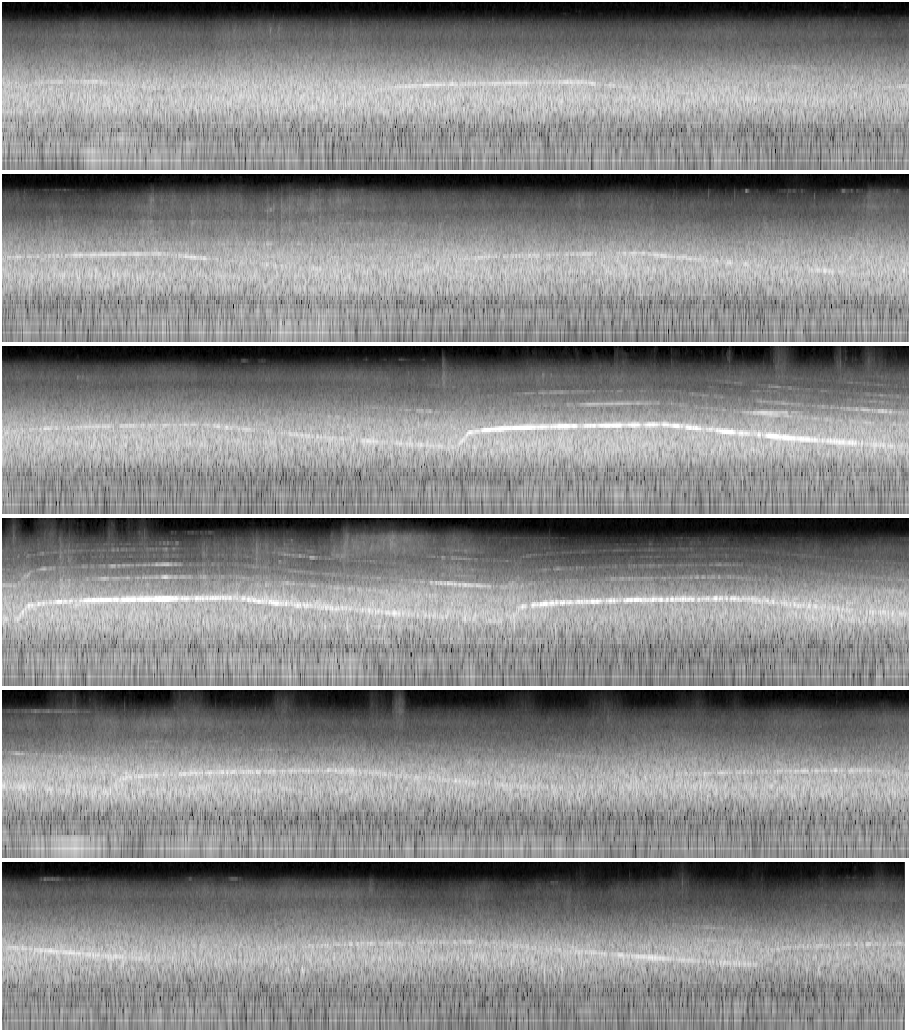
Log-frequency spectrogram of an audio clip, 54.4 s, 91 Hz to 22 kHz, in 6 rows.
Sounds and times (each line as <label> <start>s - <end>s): oceanic roar of the late Friday afternoon traffic 0.0s - 54.3s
